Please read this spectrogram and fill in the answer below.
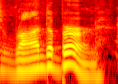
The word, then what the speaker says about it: Rhonda Byrne: That is Rhonda Byrne. – Okay, so she... – She's the author, Rhonda Byrne.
